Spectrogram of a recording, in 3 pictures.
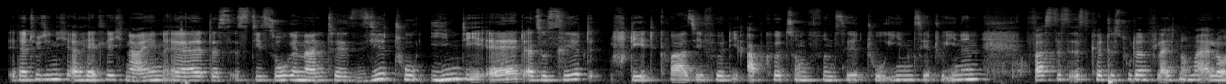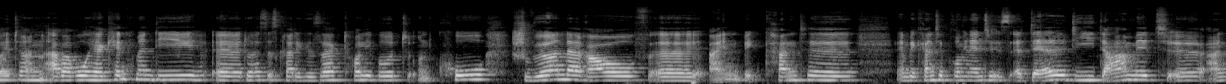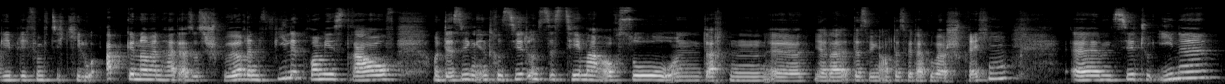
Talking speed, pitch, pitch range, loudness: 130 wpm, 205 Hz, 190-215 Hz, -19 LUFS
